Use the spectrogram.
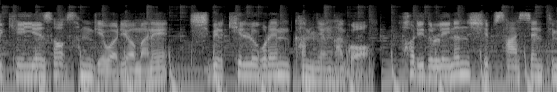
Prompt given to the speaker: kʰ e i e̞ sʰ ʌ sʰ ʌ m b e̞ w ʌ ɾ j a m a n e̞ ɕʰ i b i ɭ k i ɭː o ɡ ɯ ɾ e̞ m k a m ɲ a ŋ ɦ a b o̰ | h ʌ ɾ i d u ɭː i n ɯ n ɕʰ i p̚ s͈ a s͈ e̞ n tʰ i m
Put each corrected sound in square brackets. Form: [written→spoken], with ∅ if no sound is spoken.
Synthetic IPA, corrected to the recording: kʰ e i e̞ sʰ ʌ sʰ [ʌ→a] m [b→ɡ] e̞ w ʌ ɾ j [a→ʌ] m a n e̞ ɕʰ i b i ɭ [k→kʰ] i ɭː o ɡ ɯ ɾ e̞ m k a m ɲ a ŋ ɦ a [b→ɡ] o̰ | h ʌ ɾ i d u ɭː i n ɯ n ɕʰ i p̚ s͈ a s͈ e̞ n tʰ i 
